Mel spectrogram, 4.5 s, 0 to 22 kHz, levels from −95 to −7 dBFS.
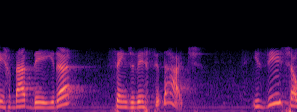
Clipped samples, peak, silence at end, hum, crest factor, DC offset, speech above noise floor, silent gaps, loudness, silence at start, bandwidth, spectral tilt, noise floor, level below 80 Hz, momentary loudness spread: under 0.1%; -18 dBFS; 0 s; none; 20 dB; under 0.1%; 26 dB; none; -36 LUFS; 0 s; 4 kHz; -4 dB/octave; -62 dBFS; -56 dBFS; 13 LU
